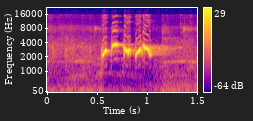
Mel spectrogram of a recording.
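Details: Lively song phrase of a sooty-headed bulbul (kutilang), used as a lure to prompt other bulbuls to sing: five rapid, liquid, bouncing whistled notes in under a second, with low background hum before and after.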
